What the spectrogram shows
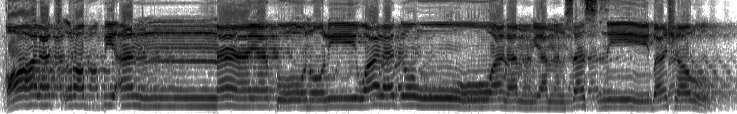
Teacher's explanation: ni-nya panjang 2 harokat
